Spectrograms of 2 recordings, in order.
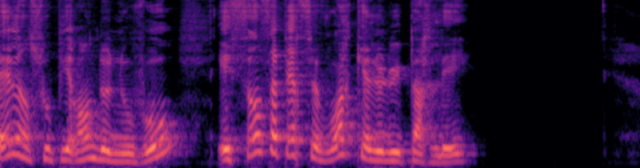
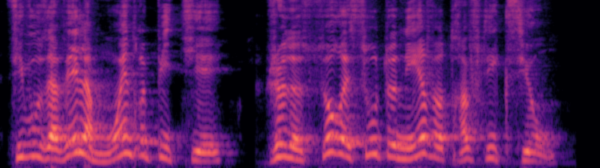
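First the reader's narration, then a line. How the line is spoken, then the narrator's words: Exclaimed. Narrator (French): s'écria-t-il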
